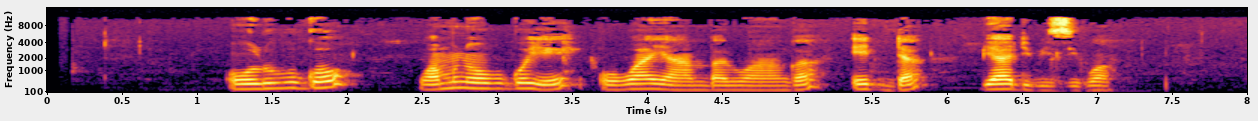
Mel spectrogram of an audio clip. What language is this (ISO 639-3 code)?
lug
